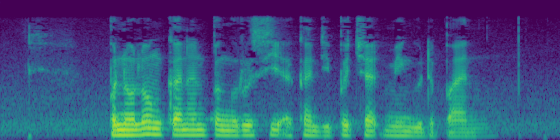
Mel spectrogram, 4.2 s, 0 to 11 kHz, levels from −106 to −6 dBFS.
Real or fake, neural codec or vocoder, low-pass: real; none; 7.2 kHz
